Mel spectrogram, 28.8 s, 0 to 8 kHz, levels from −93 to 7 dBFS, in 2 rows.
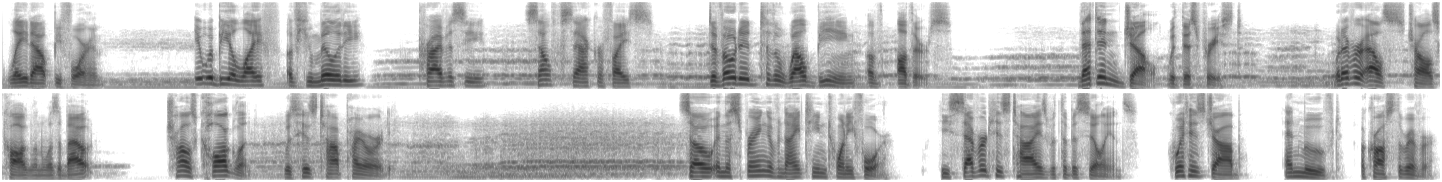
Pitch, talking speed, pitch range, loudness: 140 Hz, 125 wpm, 115-165 Hz, -20 LUFS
